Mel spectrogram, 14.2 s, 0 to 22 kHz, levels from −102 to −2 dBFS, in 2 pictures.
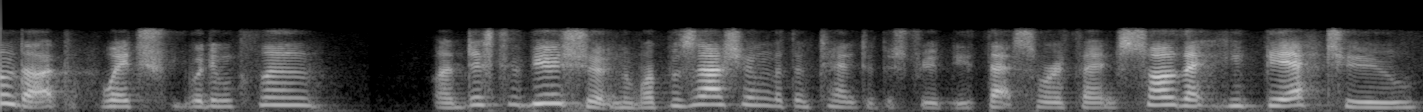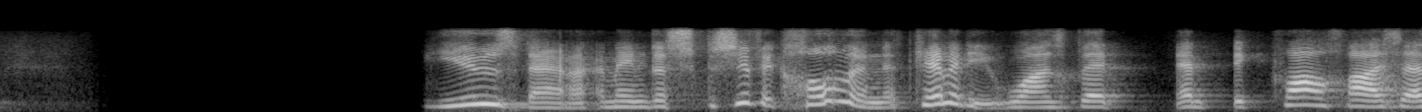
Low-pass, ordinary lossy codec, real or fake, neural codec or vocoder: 7.2 kHz; Opus, 16 kbps; fake; codec, 16 kHz, 0.5 kbps, FunCodec, trained on Chinese and English, 25 frames a second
